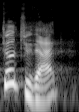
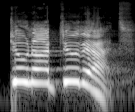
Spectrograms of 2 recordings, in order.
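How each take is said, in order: First: It is said calmly, without anger. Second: It is said angrily, very upset.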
